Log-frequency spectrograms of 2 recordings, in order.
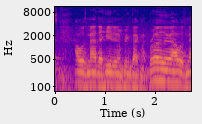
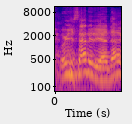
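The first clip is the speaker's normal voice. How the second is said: higher, louder, laughing through the words; laughing mock challenge; 8 semitones higher, 8 dB louder than usual. Asking a drinking buddy where his sanity is, laughing loudly. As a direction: crack up while calling him crazy.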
